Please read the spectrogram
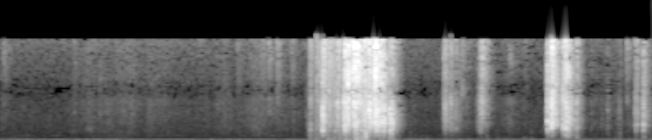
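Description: A deck of tarot cards being shuffled: a loud papery riffle of just under a second about three seconds in, then a shorter burst of card noise near the end.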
